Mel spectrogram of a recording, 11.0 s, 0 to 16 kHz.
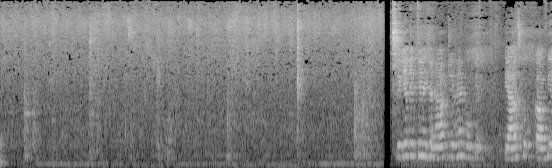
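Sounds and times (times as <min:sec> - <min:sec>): onions sizzling in hot oil: 0:00.0 - 0:11.0
metal spatula scraping a pan: 0:07.1 - 0:08.4.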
